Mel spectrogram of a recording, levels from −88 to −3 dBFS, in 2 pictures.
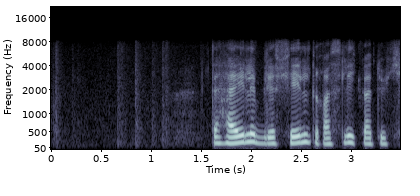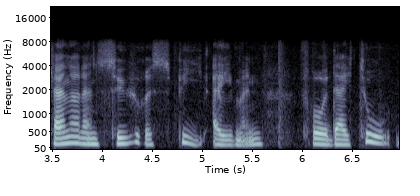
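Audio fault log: Nothing stood out on listening to this speech recording.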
